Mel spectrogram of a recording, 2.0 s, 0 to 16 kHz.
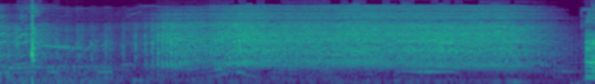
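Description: A 30-year-old lyrebird mimics a chainsaw, with a sustained buzzing, revving drone lasting over a second, bracketed by brief clicks and a sharp sound at the end, fairly close and loud.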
